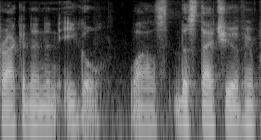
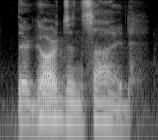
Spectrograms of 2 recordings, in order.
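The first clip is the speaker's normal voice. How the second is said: gruff, gravelly orc voice, kept polite; 2 semitones higher, 4 dB louder than usual. Narrator voices the orc guard at the iron doors: gruff, gravelly orc voice. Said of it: "the orc politely says with a gruff and graveled voice".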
